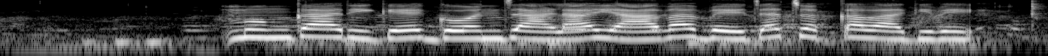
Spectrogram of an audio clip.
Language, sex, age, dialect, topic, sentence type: Kannada, female, 18-24, Dharwad Kannada, agriculture, question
